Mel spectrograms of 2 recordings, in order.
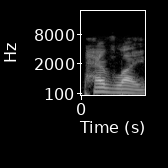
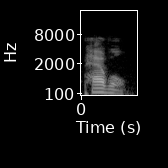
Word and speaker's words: Pavle: spread of items and I've been mispronouncing his name it's Pavley not Pavan and that was the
